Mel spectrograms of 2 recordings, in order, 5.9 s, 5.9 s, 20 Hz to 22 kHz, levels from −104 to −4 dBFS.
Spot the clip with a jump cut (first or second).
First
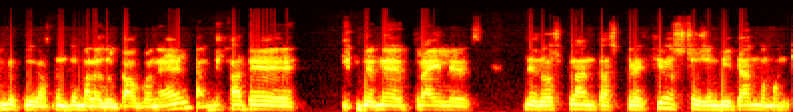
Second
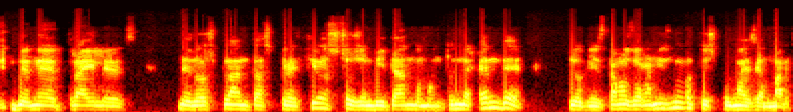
first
